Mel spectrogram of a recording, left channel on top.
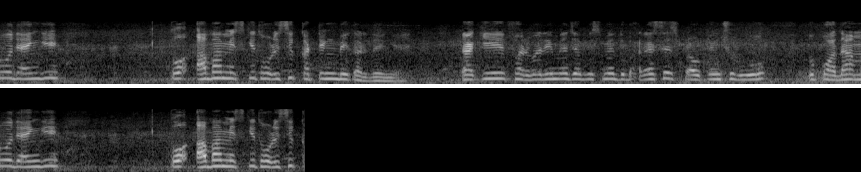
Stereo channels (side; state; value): right; drops out; at 3.1 s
